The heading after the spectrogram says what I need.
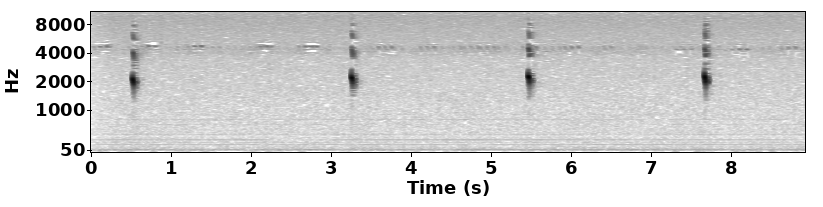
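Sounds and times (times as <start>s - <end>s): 
spotted chirping frog chirping: 0.5s - 0.8s, 3.2s - 3.4s, 5.4s - 5.7s, 7.6s - 7.9s.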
